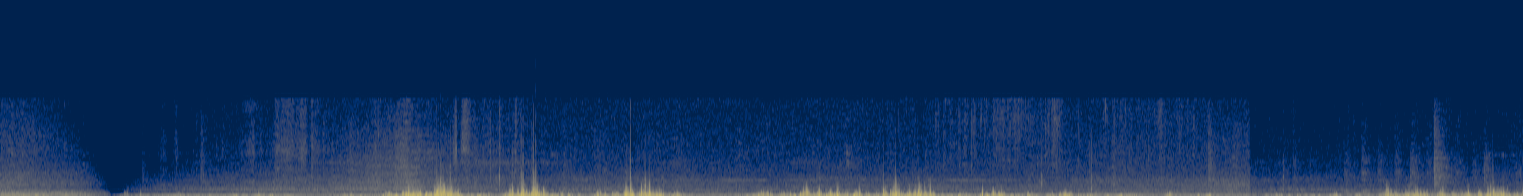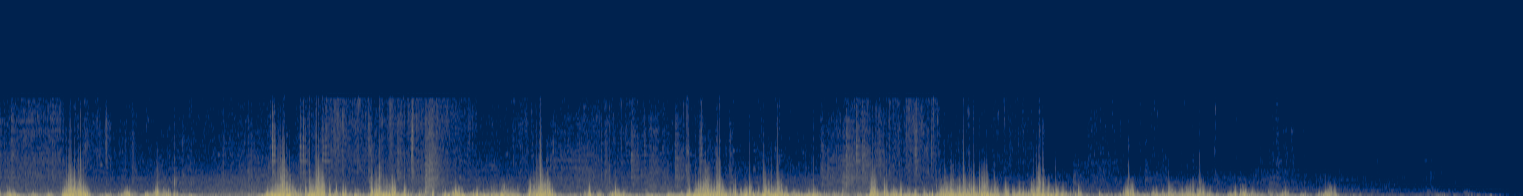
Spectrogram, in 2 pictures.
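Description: Outdoor wind noise with rustling, coming in irregular loud gusts and cutting off suddenly near the end.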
